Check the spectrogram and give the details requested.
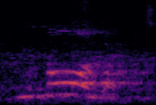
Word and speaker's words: known: K is silent. So it is known. कैसे पढ़ेंगे बेटा? known पढ़ेंगे.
